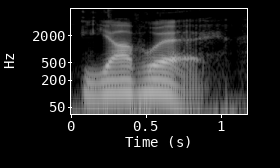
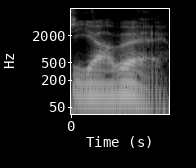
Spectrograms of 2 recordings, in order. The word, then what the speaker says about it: Yahweh: am and usually pronounced Yahweh although it's not necessarily the case that that's the pronunciation because the ancient Hebrew had no vowels in it only consonants God says to Moses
